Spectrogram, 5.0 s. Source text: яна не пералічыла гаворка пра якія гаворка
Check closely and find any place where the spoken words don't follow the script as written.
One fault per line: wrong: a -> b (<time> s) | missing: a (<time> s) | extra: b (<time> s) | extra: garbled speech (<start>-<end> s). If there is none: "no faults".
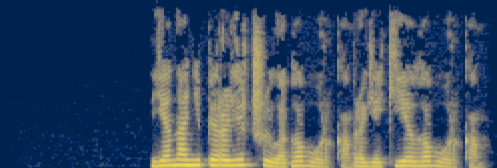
no faults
